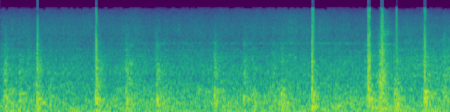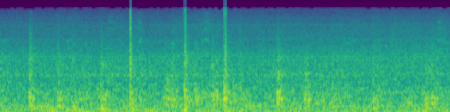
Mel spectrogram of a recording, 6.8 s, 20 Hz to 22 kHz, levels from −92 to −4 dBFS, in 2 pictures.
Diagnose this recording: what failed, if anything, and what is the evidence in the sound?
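Integer overflow in a fixed-point gain or format-conversion stage: cracks at 0.28, 0.72, 2.34 and 4.35 s, and from 2.76–3.19 and 4.76–5.07 s, with peaks up to about 5 dB over full scale. Samples wrap rather than clamp, leaving sign-flipped spikes that jump across the range and broadband spectrogram streaks.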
